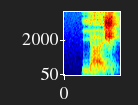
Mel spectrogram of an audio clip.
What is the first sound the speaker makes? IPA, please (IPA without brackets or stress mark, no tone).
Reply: j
